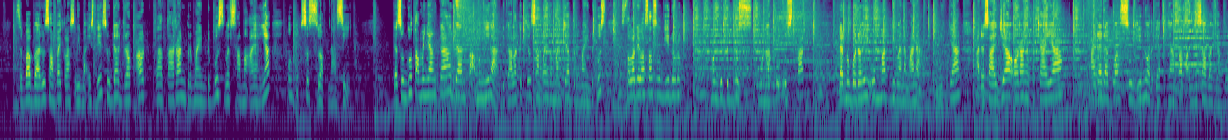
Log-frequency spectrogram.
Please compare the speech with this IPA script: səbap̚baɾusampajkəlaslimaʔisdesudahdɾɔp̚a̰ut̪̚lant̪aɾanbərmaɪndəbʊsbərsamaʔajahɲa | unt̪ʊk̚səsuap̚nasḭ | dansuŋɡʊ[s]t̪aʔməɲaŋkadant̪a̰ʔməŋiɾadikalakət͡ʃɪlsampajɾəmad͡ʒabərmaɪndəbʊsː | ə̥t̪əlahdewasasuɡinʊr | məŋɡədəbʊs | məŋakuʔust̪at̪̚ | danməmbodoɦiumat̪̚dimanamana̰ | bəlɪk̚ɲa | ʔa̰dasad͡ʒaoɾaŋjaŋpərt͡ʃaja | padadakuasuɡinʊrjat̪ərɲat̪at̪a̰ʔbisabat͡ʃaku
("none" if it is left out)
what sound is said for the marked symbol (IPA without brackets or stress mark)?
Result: h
